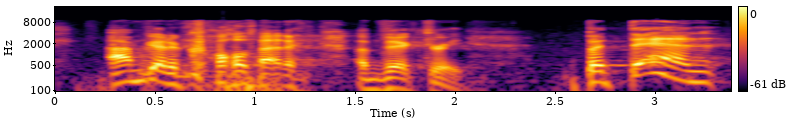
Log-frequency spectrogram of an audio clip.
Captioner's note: laughter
